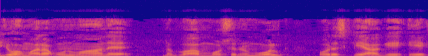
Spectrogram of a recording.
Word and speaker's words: محسن الملک: دیکھا ہے کہ یہ بعض بچے ایسے ملک پڑھتے ہیں، بعض ملک پڑھتے ہیں، جبکہ درست جو اس کا تلفظ ہے نواب محسن الملک۔ اب دیکھیں کہ نواب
